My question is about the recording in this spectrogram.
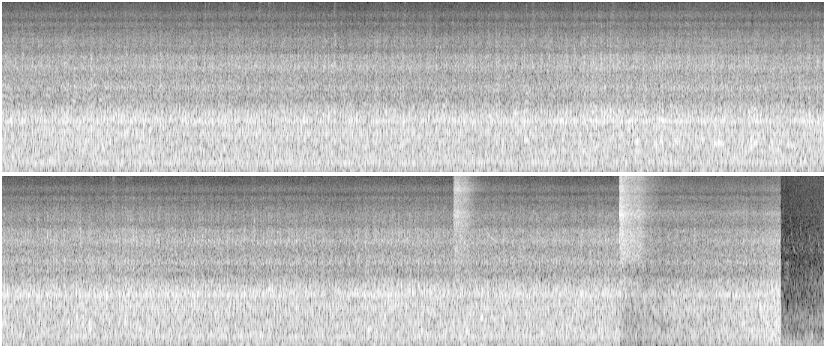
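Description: A heavy vehicle's engine running steadily, with a constant hum. Two short hisses come near the end.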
